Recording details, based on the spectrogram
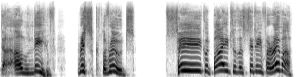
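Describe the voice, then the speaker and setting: An actor playing a pompous, jittery, self-serving merchant in a video game, speaking with a British accent in a haughty, indignant manner that falters nervously. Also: male voice, extremely high pitch, sing-song, slow, fairly bright tone, no room sound, studio quality, heavily acted. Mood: nervous, bargaining. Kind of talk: video game dramatic acting.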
